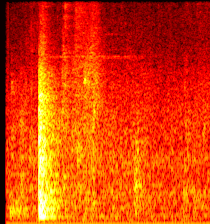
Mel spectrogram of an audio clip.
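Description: A door opening, with one sharp clack about half a second in, followed by a couple of faint knocks.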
